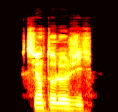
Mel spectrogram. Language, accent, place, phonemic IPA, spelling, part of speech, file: French, France, Lyon, /sjɑ̃.tɔ.lɔ.ʒi/, scientologie, noun, LL-Q150 (fra)-scientologie.wav
- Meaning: Scientology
